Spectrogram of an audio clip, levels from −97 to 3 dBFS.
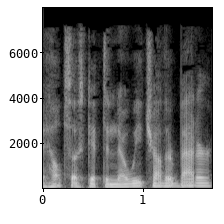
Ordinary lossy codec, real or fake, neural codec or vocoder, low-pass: MP3, 48 kbps; fake; autoencoder, 48 kHz, 32 numbers a frame, DAC-VAE, trained on Japanese speech; 7.2 kHz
